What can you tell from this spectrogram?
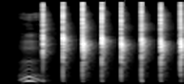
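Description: A short voiced whoop rises and falls, then a woman claps her hands eight times in agreement, in a steady, brisk rhythm, each clap sharp and crisp with a quick decay.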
